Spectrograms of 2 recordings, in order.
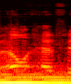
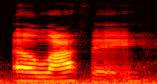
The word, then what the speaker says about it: El Jefe: He was saying he said El Lafe. It sounded like he was saying I am laughing.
